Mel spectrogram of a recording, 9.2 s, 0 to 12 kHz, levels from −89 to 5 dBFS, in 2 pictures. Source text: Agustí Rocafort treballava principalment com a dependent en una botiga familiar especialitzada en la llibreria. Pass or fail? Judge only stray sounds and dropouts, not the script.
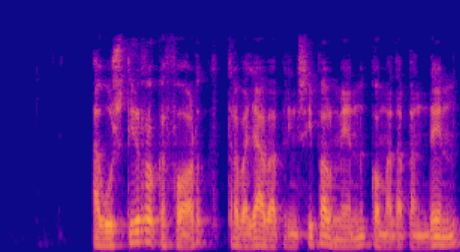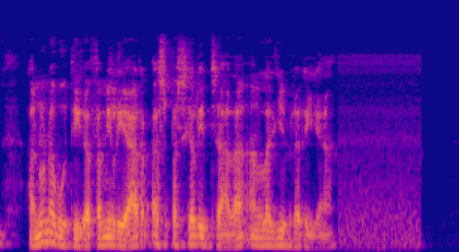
pass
